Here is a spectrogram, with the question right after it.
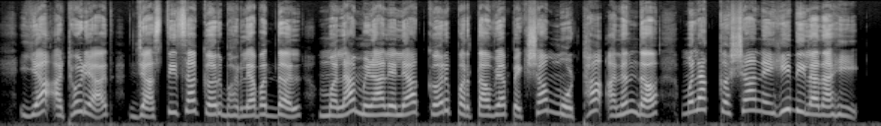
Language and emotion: Marathi, happy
